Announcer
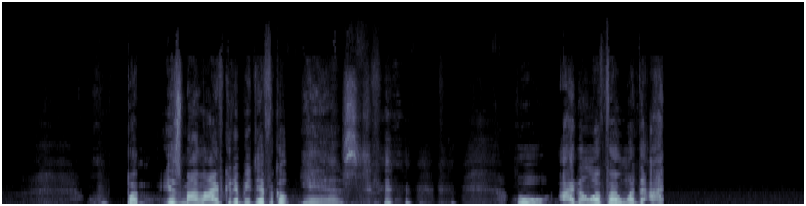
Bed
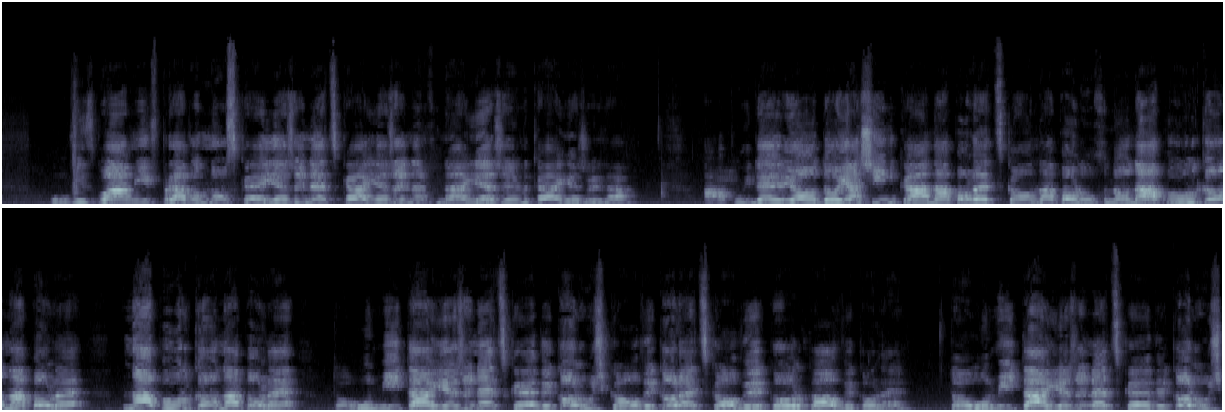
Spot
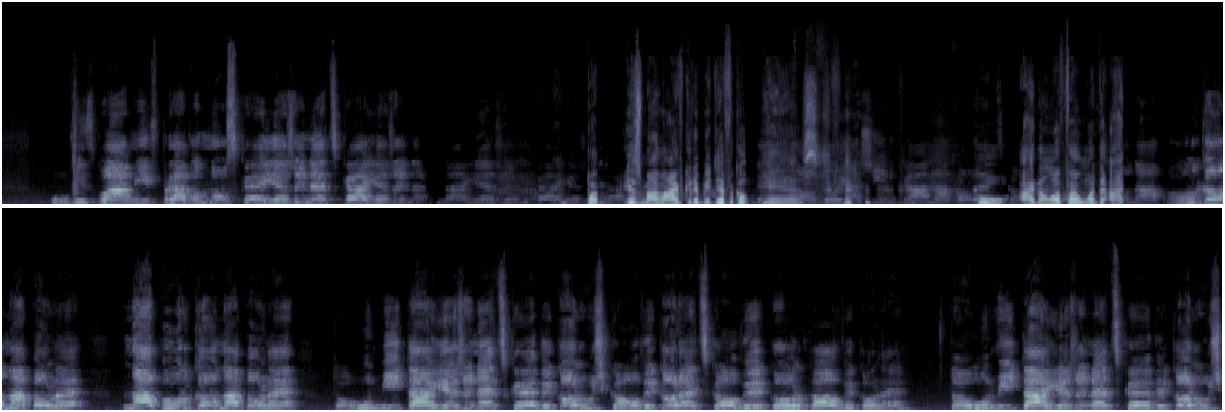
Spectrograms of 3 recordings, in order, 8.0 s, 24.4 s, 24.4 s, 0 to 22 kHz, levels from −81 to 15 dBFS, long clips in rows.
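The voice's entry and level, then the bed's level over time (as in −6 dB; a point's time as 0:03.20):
4.60 s, −1.0 dB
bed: 0:03.63 −4 dB
0:04.28 −22.5 dB
0:11.61 −22.5 dB
0:12.02 −1 dB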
